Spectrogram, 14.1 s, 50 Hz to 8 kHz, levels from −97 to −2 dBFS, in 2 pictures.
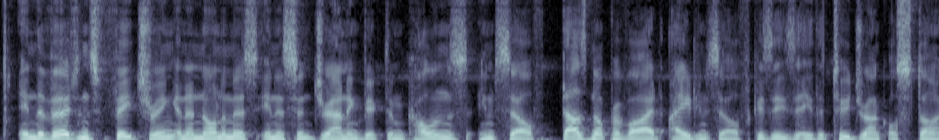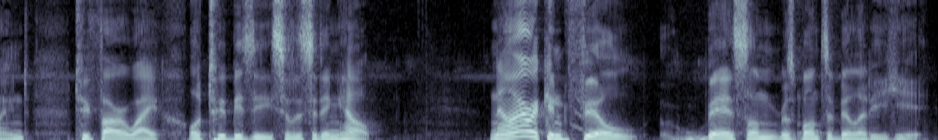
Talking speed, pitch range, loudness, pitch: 165 wpm, 105-145 Hz, -26 LUFS, 120 Hz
